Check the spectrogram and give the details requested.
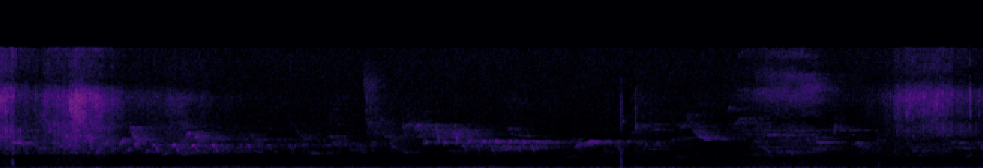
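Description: Near silence: faint outdoor ambience with faint, distant bird chirps.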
